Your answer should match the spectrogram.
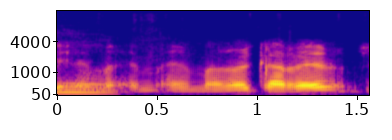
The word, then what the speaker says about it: Emmanuel Carrère: y es Emmanuel Carrère. No sé si lo pronuncio bien. Emmanuel Carrère. – Sí, Emmanuel Carrère, sí, perfectamente.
